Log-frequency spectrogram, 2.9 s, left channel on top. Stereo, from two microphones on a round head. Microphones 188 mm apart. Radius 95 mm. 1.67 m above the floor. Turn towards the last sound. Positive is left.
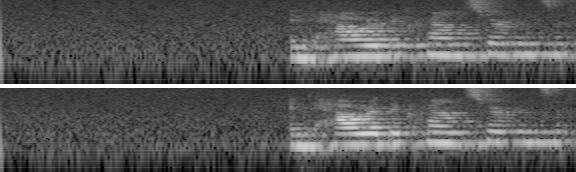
turn(degrees=-35)  # may be behind; listen again after turning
